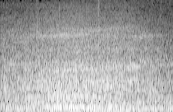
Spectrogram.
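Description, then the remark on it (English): A bus engine rumbles with broad road noise as the bus pulls away in Los Angeles, holding a fairly steady level throughout the short stretch, with no one talking. “Oh, it looks like you know how to scare away a bus.”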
